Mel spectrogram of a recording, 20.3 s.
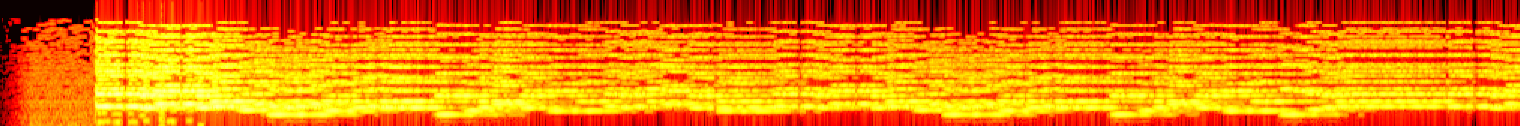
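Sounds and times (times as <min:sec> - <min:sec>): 
polska folk dance tune: 0:00.4 - 0:20.2.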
